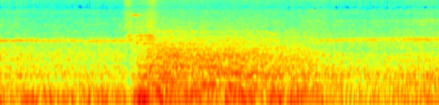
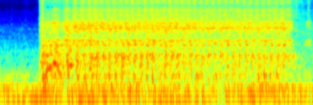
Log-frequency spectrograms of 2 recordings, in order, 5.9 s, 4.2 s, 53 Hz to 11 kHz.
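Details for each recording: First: Chevy throttle body injection engine with oil pressure switch unplugged or faulty: cranks without starting, and on sprayed brake cleaner runs roughly for about ten seconds then dies, since the injector gets no signal. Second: 1989 Chevy Astro with TBI, cranks but won't start when heat-soaked; wiggling a wire to make the right connection while cranking lets it fire at once and settle into a steady even idle; clean start.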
